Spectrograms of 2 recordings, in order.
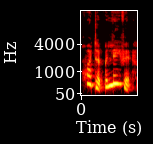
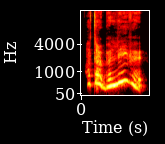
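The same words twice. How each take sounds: First: Put-on high, flustered girlish wail; flustered dismay in a high girl's voice; frantic fangirl. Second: High, loud astonished outburst; stunned boy, pitch shooting up. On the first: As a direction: fret like an excited schoolgirl. Girls frantically searching their pockets. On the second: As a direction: gasp it out in amazed disbelief. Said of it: "in a stunned voice". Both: A narrator's reading.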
